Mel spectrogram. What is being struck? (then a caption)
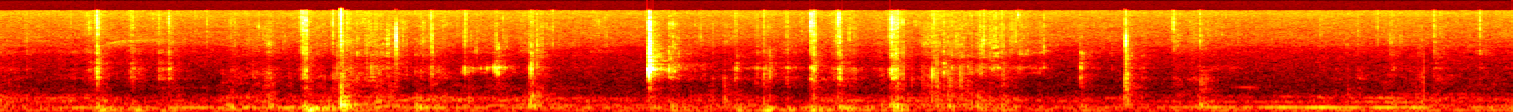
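Bar of soap shaved with a blade. A thinned, pink-green speckled bar of solid dry soap is held in the hand and shaved with a utility knife blade. Quiet, dry scraping and soft crackling ticks come in an irregular patter over a low, muffled background, with a few sharper clicks standing out.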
